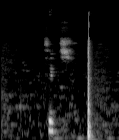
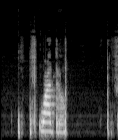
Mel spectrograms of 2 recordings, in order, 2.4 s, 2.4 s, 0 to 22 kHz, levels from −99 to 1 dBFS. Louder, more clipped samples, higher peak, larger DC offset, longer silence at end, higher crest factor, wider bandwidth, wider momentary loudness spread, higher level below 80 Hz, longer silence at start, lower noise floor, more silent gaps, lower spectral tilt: second, -23 LUFS vs -17 LUFS; neither; about the same, 0 dBFS vs -2 dBFS; neither; first, 0.55 s vs 0.2 s; first, 26 dB vs 20 dB; first, 15 kHz vs 7.6 kHz; about the same, 20 LU vs 20 LU; first, -48 dBFS vs -68 dBFS; first, 0.95 s vs 0.35 s; second, -68 dBFS vs -73 dBFS; neither; about the same, -6 dB/octave vs -6 dB/octave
